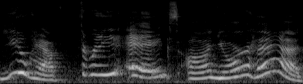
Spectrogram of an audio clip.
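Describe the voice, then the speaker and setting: A woman's put-on character voice, extremely high-pitched, with very wide pitch swings. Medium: read story. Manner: calm, matter-of-fact.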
